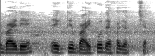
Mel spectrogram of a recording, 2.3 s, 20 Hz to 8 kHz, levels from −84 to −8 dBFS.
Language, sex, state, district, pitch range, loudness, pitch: Bengali, male, West Bengal, Alipurduar, 135-160 Hz, -15 LUFS, 145 Hz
